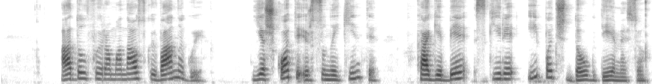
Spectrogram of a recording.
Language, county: Lithuanian, Šiauliai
